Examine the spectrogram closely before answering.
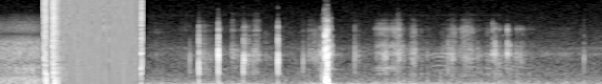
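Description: Handling noise on a small action camera: a loud scraping rustle lasting about a second, then a run of sharp clicks and knocks, the loudest about three seconds in, followed by faint high chirps.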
